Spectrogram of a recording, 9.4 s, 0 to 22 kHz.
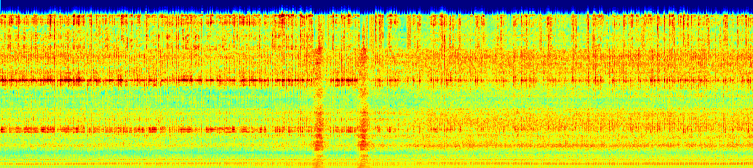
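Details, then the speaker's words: HPI Nitro MT RC truck, first start in probably 20 years, started easily: smooth, steady high-pitched buzz with two brief throttle blips, then settles straight back; clean, stable, normal idle. "I usually don't have brand new cars that idle this well"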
